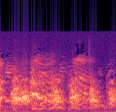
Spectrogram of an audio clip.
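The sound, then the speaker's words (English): A sled dog team coming into town from the east barks and yips in a continuous, overlapping chorus of excited calls, steady, with no voices or other sounds alongside. “Hey, there's a dog team coming into town from the east.”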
